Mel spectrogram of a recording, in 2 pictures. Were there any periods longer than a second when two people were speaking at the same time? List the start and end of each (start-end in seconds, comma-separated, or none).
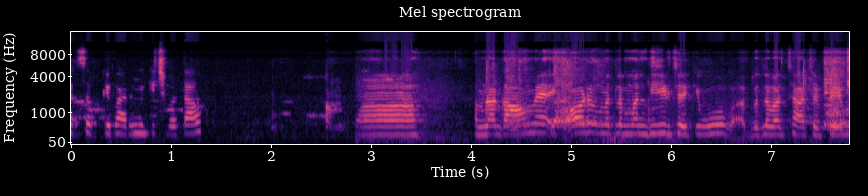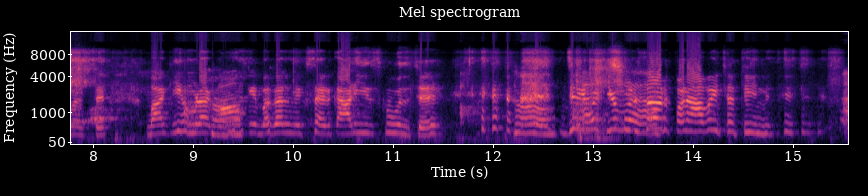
12.2-13.7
